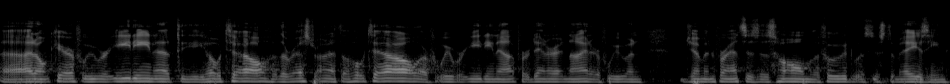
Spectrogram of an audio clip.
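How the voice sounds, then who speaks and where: A man with a Texas accent speaks in a bright, sharp tone at medium pitch. His intonation is monotone and flat, and his pace is moderate. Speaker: mission trip participant, sponsor. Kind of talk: testimony. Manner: halting, with many fillers.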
